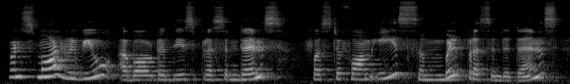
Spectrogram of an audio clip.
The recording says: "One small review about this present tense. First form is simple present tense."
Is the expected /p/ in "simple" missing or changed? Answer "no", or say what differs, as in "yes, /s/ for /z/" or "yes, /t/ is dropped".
yes, /b/ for /p/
